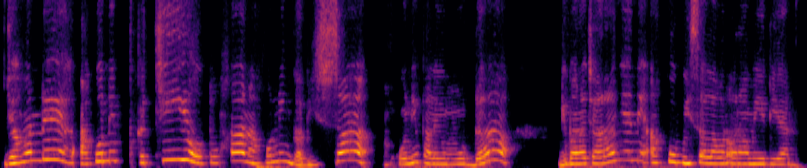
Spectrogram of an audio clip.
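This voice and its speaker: A woman's voice: sits high, lively intonation, normal speed, mellow, voice pushed up. A woman voicing a frightened, doubtful young man who pleads and hesitates. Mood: pleading.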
